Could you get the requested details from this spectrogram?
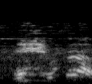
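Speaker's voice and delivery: casual, podcast-host style delivery. Doing a Joe Rogan impression after being mistaken for him. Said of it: "I think we found the fourth impression".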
